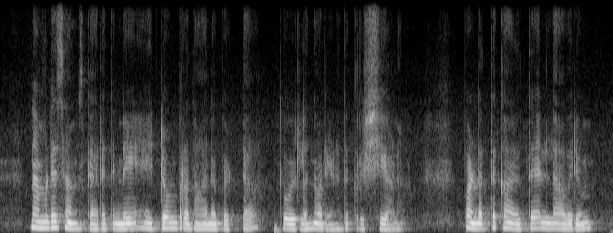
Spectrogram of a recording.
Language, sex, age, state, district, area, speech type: Malayalam, female, 30-45, Kerala, Ernakulam, rural, spontaneous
